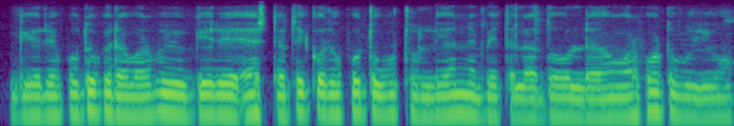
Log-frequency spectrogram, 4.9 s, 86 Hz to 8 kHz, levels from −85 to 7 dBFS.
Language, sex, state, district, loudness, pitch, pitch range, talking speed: Chakma, female, Tripura, Unakoti, -15 LUFS, 130 Hz, 125-135 Hz, 145 wpm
